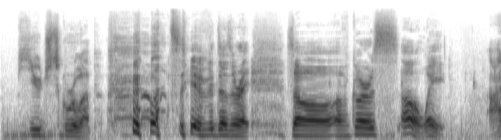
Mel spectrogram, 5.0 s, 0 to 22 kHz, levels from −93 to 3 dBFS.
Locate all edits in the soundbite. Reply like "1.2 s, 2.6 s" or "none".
none

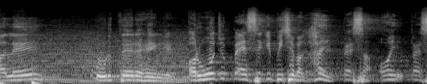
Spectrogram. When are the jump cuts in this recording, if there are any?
1.8 s

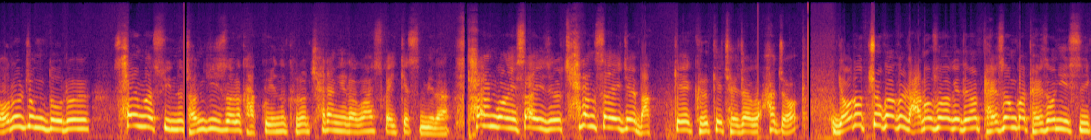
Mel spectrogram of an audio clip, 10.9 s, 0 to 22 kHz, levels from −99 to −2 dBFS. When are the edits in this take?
none

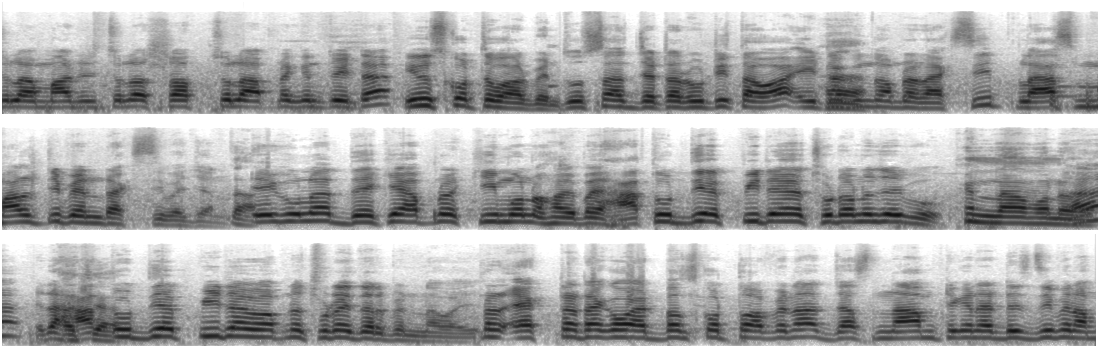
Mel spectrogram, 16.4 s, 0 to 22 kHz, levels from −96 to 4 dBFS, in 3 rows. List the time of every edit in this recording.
2.0 s, 2.8 s, 6.6 s, 10.2 s, 11.1 s, 13.3 s

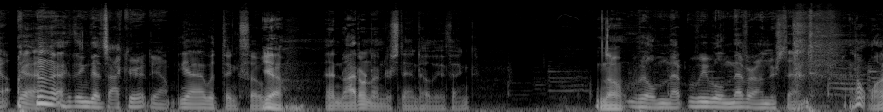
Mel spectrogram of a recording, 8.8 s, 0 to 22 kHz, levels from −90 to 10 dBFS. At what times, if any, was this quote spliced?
1.6 s

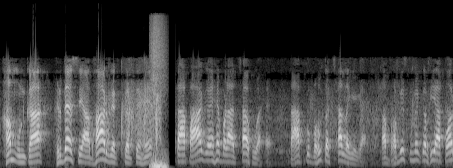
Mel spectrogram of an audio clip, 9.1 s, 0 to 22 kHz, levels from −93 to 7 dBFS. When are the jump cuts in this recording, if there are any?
3.5 s

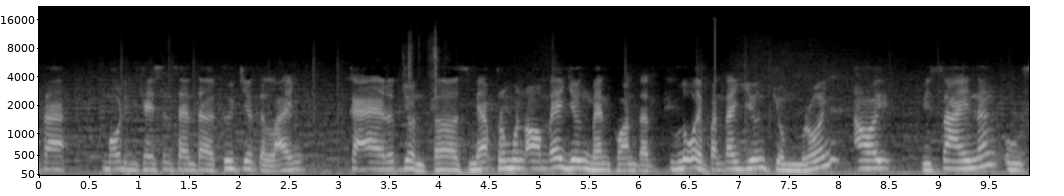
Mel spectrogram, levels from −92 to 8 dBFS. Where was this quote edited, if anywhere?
3.9 s

